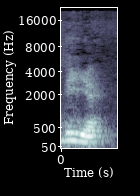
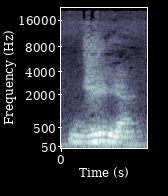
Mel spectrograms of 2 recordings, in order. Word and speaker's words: dia: En algunas regiones que hablan portugués, la pronunciación es día, como en español. Pero en otras regiones, como acá donde vivo, la pronunciación correcta es dia.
